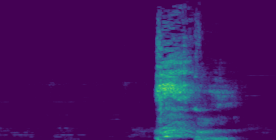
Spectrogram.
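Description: A man coughs once, briefly, about a second in.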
